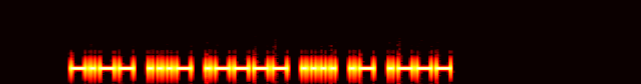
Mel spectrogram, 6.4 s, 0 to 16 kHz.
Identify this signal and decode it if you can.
Morse code, heard as a keyed tone, about 25 wpm, 700 Hz. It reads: YV1HAJ
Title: DXCC-100 Call Signs - 6 Characters - Repeated 2x - 25wpm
